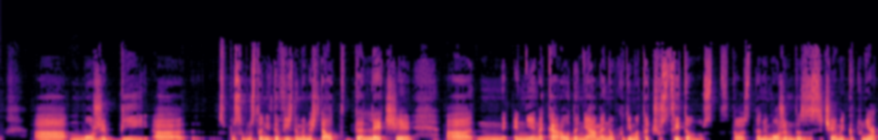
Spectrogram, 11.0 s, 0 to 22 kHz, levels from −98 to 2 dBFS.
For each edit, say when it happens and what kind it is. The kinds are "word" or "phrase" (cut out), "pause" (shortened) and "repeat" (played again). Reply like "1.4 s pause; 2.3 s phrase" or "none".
none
